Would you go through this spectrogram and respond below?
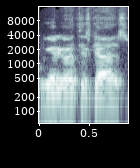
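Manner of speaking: put-on monotone dude bro voice. Mocking an actor who can't deliver a line: monotone Channing Tatum impression. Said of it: "The whole thing is just him going".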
